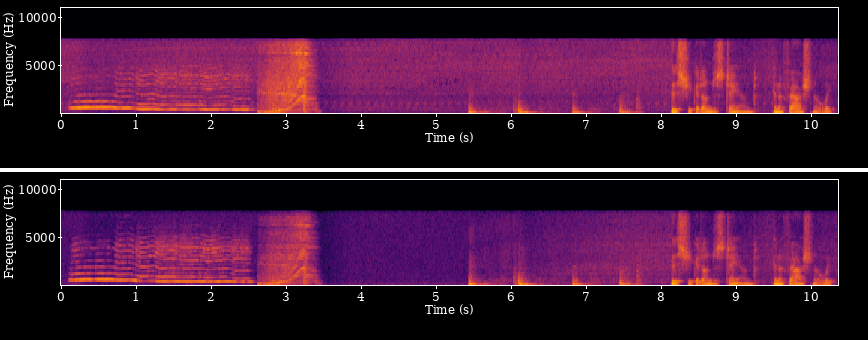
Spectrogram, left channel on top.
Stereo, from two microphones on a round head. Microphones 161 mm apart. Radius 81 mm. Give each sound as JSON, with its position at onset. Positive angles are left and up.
{"t": 0.1, "sound": "singing", "side_deg": 5, "distance_m": 1.4}
{"t": 2.6, "sound": "a zipper", "side_deg": 70, "distance_m": 0.6}
{"t": 5.4, "sound": "footsteps", "side_deg": 10, "distance_m": 0.7}
{"t": 8.2, "sound": "a woman speaking", "side_deg": 30, "distance_m": 1.0}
